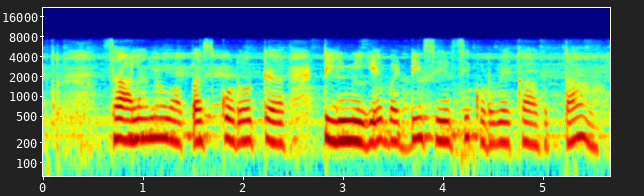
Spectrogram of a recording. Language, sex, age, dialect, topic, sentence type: Kannada, female, 36-40, Dharwad Kannada, banking, statement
